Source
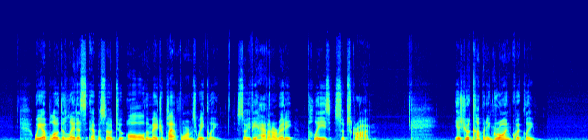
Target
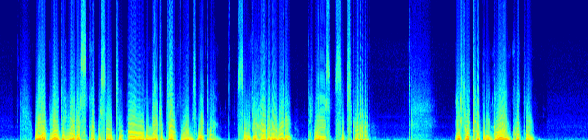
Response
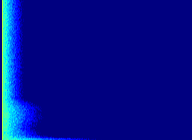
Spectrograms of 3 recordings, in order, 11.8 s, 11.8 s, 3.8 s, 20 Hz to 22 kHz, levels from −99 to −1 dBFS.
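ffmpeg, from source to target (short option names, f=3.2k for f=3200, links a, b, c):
-af "aeval=exprs='(tanh(22.4*val(0)+0.5)-tanh(0.5))/22.4':c=same,aeval=exprs='abs(val(0))':c=same,volume=7dB"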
